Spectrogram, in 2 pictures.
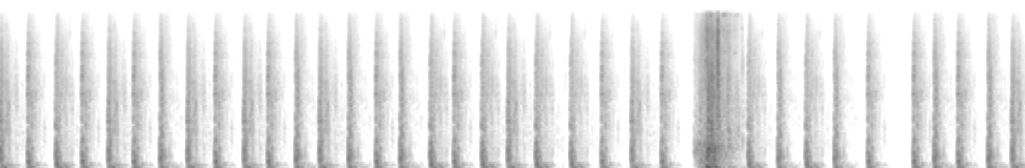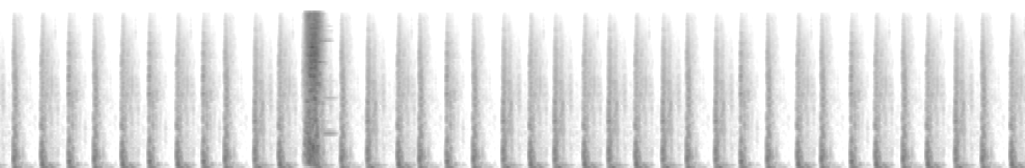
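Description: Footsteps run quickly on concrete.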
